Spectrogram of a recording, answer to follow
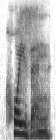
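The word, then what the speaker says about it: Koyczan: for a bad day and it's by Shane koen and it's spelled k y CZ an Shane koen you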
